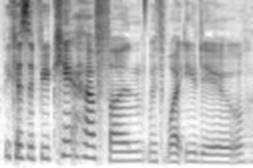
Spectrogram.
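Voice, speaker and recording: A woman's voice: lowish voice, animated, normal speed, bright, forceful tone, no echo, soft background music. A woman art instructor narrating a drawing demonstration in an informal, encouraging, conversational way. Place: voice-over to a screen recording.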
